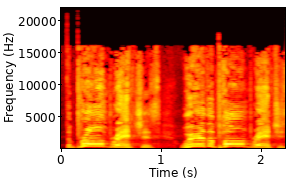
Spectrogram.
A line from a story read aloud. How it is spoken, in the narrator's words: He shouted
